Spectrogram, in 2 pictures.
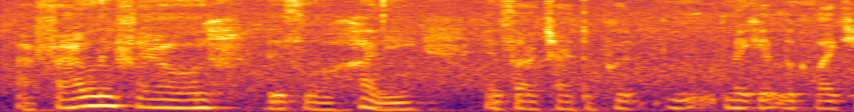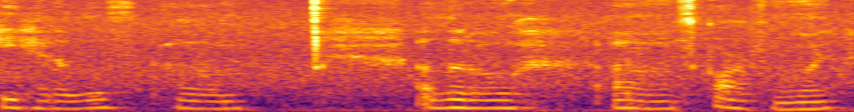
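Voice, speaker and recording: A woman whispers at a moderate pace, with long, frequent pauses. Room echo is audible, and there is noticeable background noise. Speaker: crafting vlogger. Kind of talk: casual show-and-tell vlog. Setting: at work. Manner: whispering; hesitant, many fillers.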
